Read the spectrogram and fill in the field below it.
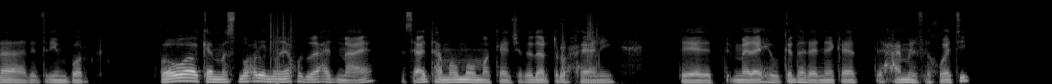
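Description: Loose connector crackle breaks into the speech twice, from 2.7 to 2.98 s and again from 5.6 to 5.99 s, each burst lasting roughly a quarter to four tenths of a second. A worn or dirty contact somewhere in the signal path is flickering between connected and open as it shifts, so the audio is rapidly switched on and off. Any DC present on the line turns those breaks into pops, and together they make an uneven, scratchy crackle.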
